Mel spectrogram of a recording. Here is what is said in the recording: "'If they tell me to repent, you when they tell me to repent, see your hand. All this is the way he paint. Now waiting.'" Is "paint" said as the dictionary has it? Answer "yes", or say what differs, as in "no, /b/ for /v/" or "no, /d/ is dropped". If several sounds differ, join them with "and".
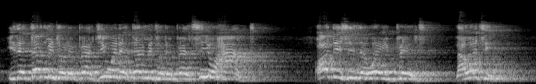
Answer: yes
